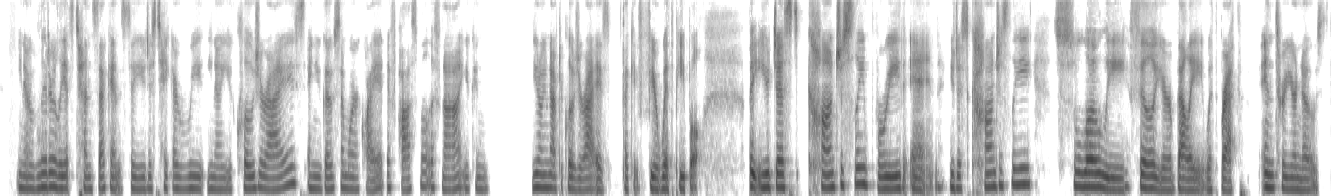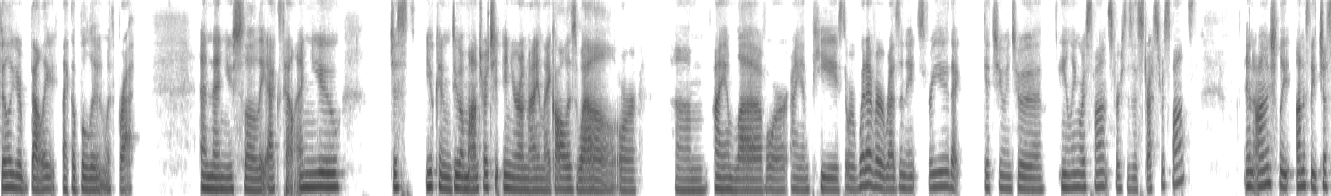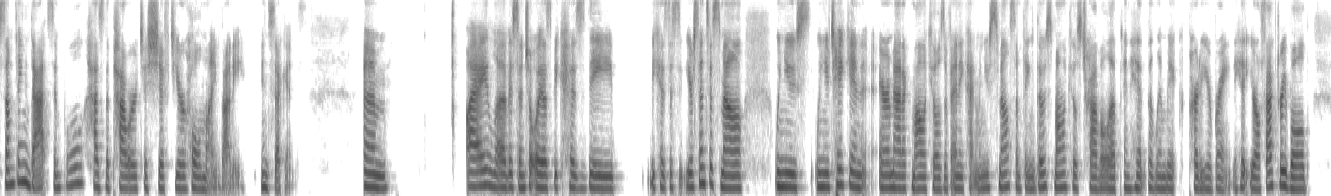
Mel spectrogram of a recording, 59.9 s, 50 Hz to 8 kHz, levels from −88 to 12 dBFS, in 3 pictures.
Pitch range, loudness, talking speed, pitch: 175-205 Hz, -24 LUFS, 180 wpm, 185 Hz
